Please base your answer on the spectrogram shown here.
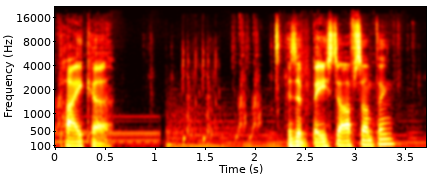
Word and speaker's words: Pica: Funny enough, it's actually pronounced Pica.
